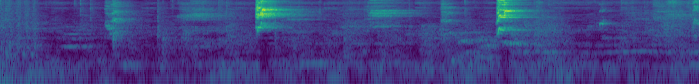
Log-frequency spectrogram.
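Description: Lovebirds calling in a colony cage: two loud, sharp, shrill shrieks about two seconds and nearly four seconds in, with fainter short chirps between them.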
